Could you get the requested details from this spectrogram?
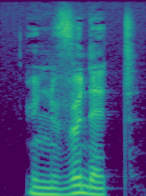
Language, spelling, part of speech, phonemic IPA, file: French, vedette, noun, /və.dɛt/, Fr-vedette.ogg
- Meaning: 1. star (celebrity) 2. flagship 3. headword (word used as the title of a section) 4. vedette (sentry)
